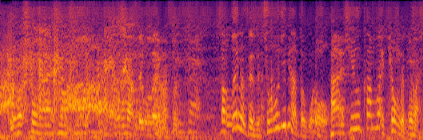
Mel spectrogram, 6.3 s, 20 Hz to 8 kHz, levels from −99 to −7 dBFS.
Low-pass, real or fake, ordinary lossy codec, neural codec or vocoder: 7.2 kHz; fake; Opus, 16 kbps; codec, 16 kHz in and 24 kHz out, 1.1 kbps, FireRedTTS-2 codec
